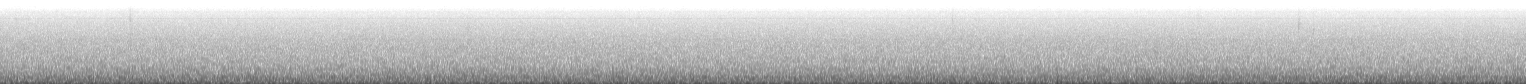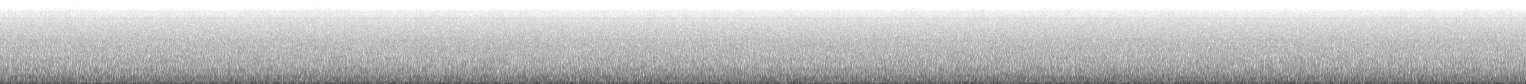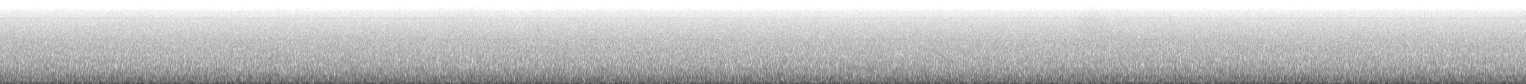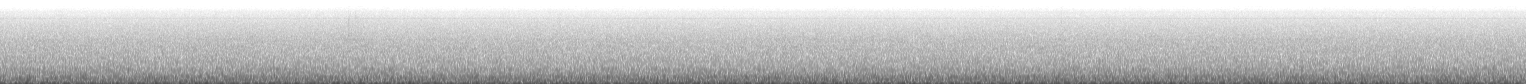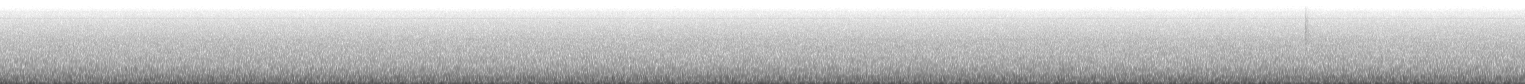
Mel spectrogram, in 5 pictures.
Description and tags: room tone office hallway small bassy wider
bassy, hallway, office, room, small, tone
